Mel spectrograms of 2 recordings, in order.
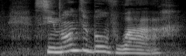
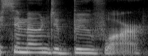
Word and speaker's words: Simone de Beauvoir: just do your best Simone de Beauvoir c mon dieu Beauvoir Simone de Beauvoir you may also hear Simone de Beauvoir but that sounds very weird to me Francois said young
